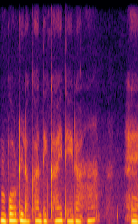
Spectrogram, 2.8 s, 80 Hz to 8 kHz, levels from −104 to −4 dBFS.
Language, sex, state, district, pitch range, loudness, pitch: Hindi, female, Goa, North and South Goa, 210-225 Hz, -18 LUFS, 220 Hz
